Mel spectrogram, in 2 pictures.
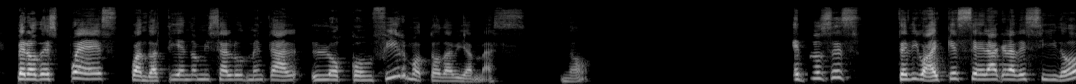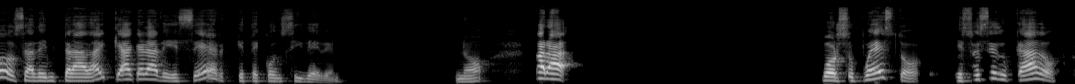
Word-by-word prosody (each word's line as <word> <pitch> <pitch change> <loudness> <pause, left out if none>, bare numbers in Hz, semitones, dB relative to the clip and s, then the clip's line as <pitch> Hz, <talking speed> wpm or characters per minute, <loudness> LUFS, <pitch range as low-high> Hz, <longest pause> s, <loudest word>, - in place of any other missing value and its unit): pero 240 -1 +8
después, 250 +1 +1
cuando 195 -4 +3
atiendo 220 +5 -3
mi 230 0 -7
salud 220 -1 -2
mental, 215 -2 -3
lo 210 0 -3
confirmo 210 - -4
todavía 160 -5 -5
más, - - -15 0.3
¿no? - - -15 2.0
Entonces, 280 +6 -4 0.3
te 240 - +6
digo, 250 -1 +2
hay 190 +2 +5
que 265 +7 -2
ser 255 -3 +2
agradecido, 230 +2 +1
o 230 - 0
sea, 175 - -1
de 170 0 -2
entrada 170 0 0
hay - - -2
que - - -5
agradecer 205 -9 -1
que 160 - -9
te 160 -2 -10
consideren. 145 -8 -10 1.1
¿No?, 135 +1 -8 0.4
para. 280 - +8 2.5
Por 180 -1 +7
supuesto, 220 - -1 0.3
eso 160 +6 -5
es 225 - -7
educado, 235 -1 0
220 Hz, 100 wpm, -23 LUFS, 175-240 Hz, 2.5 s, pero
